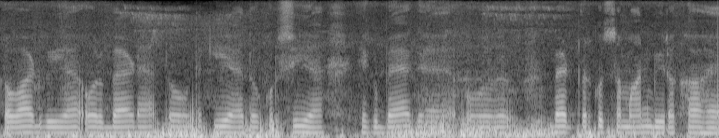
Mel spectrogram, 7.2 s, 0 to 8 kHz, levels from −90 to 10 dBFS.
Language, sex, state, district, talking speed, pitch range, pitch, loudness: Hindi, male, Haryana, Jhajjar, 190 wpm, 120-125 Hz, 125 Hz, -15 LUFS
